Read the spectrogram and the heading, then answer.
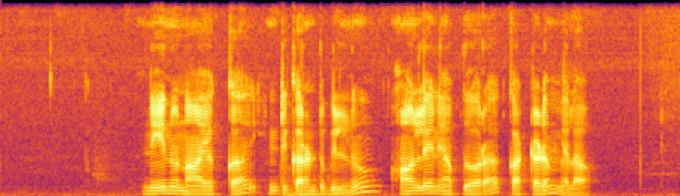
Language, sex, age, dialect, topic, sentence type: Telugu, male, 25-30, Utterandhra, banking, question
